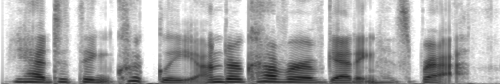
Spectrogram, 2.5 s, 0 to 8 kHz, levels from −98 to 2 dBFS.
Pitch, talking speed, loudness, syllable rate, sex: 230 Hz, 265 wpm, -18 LUFS, 6.9 syllables/s, female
